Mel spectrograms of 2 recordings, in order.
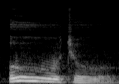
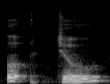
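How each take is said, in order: First: The first vowel is stretched into a long 'uu'. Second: A short vowel is followed by a glottal stop. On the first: The speaker calls it right. "the second hamza is changed into a mad waw" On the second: The speaker calls it wrong. "U will be converted into u"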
